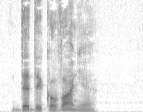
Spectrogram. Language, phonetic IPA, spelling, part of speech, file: Polish, [ˌdɛdɨkɔˈvãɲɛ], dedykowanie, noun, Pl-dedykowanie.ogg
